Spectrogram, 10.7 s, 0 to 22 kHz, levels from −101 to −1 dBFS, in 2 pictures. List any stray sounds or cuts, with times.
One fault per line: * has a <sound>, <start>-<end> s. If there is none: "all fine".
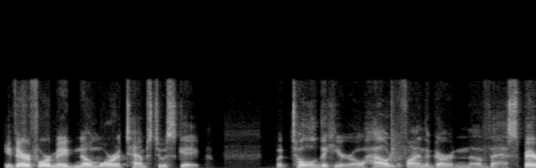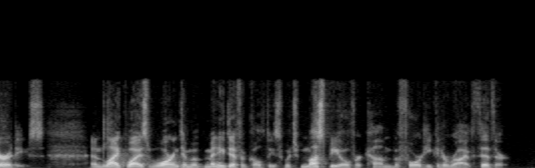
all fine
